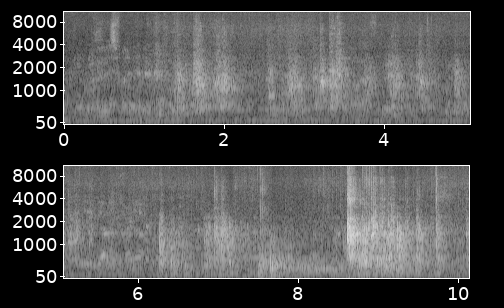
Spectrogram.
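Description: A candlepin ball hits the pins near the end: a sudden loud clatter of falling pins, leaving four standing. Before it there is a low murmur of bowling-alley crowd voices and a steady low hum.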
